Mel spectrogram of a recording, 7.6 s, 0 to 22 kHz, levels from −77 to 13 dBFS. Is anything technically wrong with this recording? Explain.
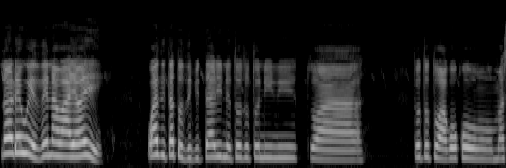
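Yes. The speech sounds dull and gurgly throughout, likely from MP2 compression at around 80 kbps, with upper sub-bands switching off and the remaining bands coarsely quantised.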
